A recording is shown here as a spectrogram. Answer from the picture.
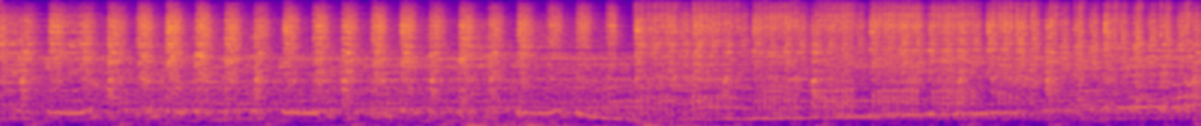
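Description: Live DJ set played loud through a club sound system. A fast, even hi-hat-like roll runs through the first half and stops about halfway. A tone then dips and slowly climbs in pitch over the second half, like a build-up.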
